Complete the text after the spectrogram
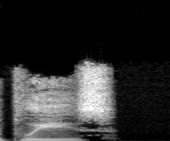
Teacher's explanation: And please should end with a z sound, not an s sound.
